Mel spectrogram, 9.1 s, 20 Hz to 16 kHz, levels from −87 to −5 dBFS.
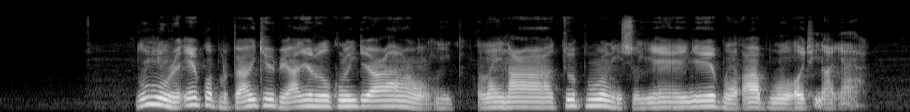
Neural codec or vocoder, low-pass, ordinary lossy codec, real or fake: autoencoder, 22.05 kHz, a latent of 192 numbers a frame, VITS, trained on one speaker; 9.9 kHz; none; fake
